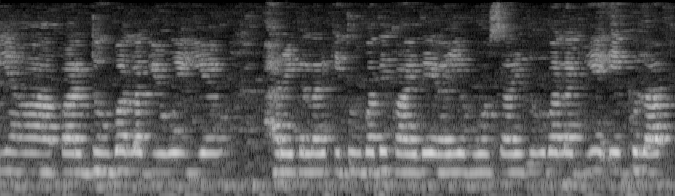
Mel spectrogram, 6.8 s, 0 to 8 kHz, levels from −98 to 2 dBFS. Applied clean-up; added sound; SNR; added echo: classical method WPE with log-MMSE.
